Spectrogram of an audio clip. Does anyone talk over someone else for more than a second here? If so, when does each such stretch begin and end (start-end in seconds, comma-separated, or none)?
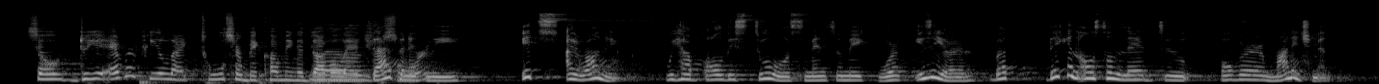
3.1-4.3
